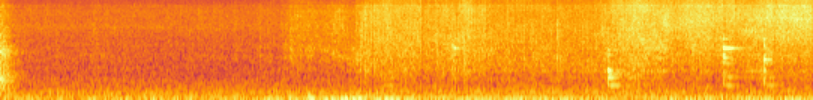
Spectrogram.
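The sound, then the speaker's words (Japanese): Venison searing in a hot pan: a steady, bright sizzle that starts faint, swells after a couple of seconds and grows louder again near the end, with no talk. “いい焼き目がついてる、美味しそう。皆さん伝わってますかね、この音、この香りも届けたいぐらいなんですけど”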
